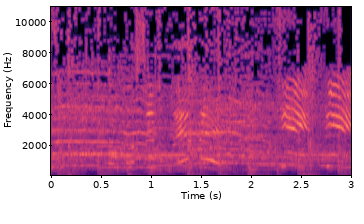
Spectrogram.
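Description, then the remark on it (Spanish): A loud, dense crowd cheers and shouts continuously during a dance contest as girls dance one by one, with many overlapping voices rising and falling and a steady thumping rhythm underneath. “¿Oís ese griterío?”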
